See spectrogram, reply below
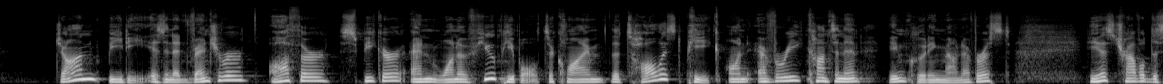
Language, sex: English, male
